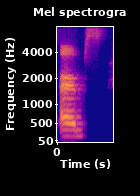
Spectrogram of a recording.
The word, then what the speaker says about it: herbs: other thing too is herbs um herbs turn it darn it pick me up every time you say this uh yeah we don't pronounce h uh so in chinese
